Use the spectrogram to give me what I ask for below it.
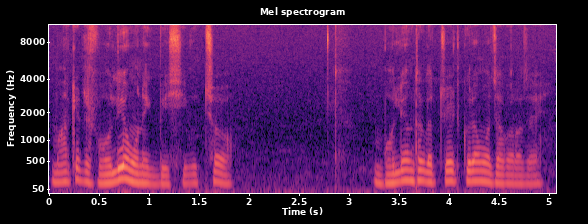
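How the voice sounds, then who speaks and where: A young man, unwell and speaking slowly, giving a casual screen-share trading tutorial and often checking "okay?". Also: on the high side, warm tone. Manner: slow, repeats phrases, asks "okay?" often.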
